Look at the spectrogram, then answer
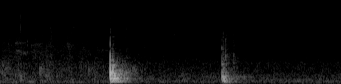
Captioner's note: thud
